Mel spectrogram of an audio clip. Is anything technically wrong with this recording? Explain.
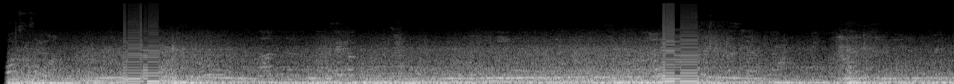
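Yes. There are two bursts of robotic sound from repeated short buffers, at 1.24–1.59 s and 6.63–6.98 s. In both, the sound turns into a rigid metallic buzz at 133 Hz. That pitch fits a fragment of about 7.5 ms being looped in place of essentially all of the real audio, likely because new data arrived too seldom. On a spectrogram each burst shows as evenly spaced horizontal harmonic lines at multiples of 133 Hz. The waveform shows one identical cycle repeating every 7.5 ms.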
